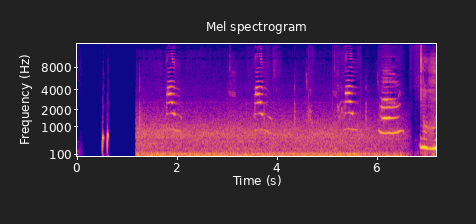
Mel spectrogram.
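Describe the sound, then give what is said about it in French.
A captive pet blue jay, recorded in Florida, mimics a cat with a run of cat-like meows and mewing calls, several in a row, loud over a steady background hum, ending with a harsher squawk. “Et je vais te faire écouter la performance d'un splendide jet bleu domestique enregistré en Floride.”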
